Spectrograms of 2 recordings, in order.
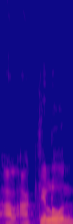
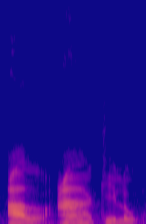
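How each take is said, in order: First: The word ends with a final n sound. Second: The word ends on a vowel without n. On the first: The speaker calls it wrong. "tidak usah dibaca al-akilun" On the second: The speaker calls it right. "tetapi al-akilu"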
